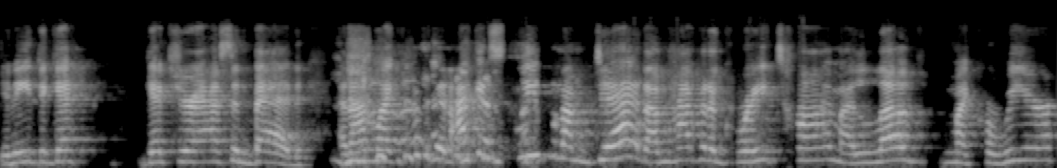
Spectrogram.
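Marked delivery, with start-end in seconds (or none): 0.0-2.3 put-on thick, strong New York accent. A speaker quotes their Bronx-born mom on the phone, imitating her hardcore New York accent. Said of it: "with her hardcore New York accent".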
